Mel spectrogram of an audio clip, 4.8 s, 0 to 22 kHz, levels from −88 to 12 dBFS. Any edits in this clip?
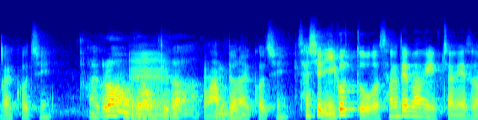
yes; 1 cut; at 2.8 s

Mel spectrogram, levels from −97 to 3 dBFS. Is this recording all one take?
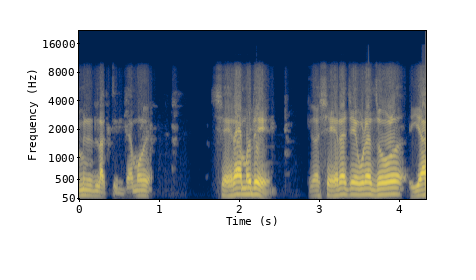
yes; 0 cuts

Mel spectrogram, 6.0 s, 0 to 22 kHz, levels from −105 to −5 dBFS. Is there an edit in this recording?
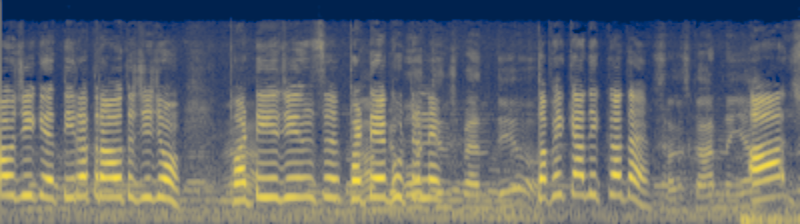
no; 0 cuts

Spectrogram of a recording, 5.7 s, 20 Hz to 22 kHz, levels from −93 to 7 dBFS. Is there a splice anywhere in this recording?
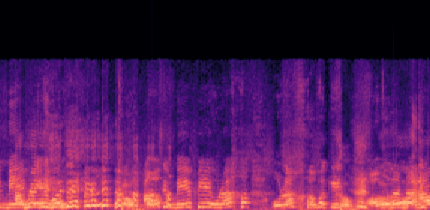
no; 0 cuts

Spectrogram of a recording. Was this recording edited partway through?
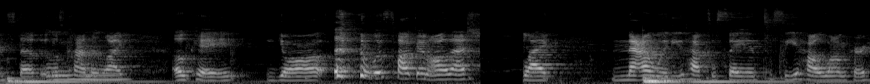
no; 0 cuts

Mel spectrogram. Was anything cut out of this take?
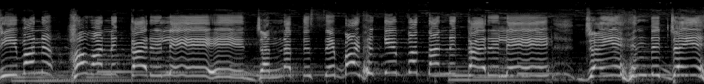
yes; 1 cut; at 5.5 s

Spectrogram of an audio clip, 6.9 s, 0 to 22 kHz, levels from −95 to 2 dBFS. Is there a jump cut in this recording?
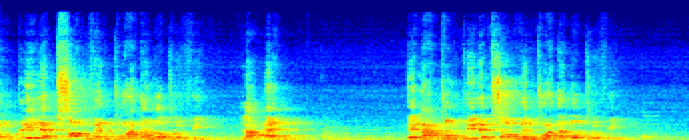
no; 0 cuts

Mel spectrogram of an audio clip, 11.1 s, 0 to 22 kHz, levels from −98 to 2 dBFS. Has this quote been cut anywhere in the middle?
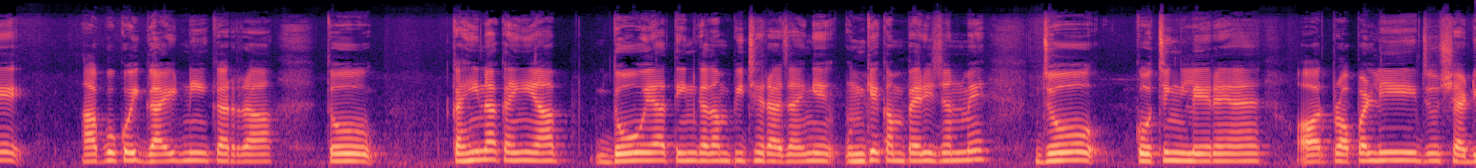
no; 0 cuts

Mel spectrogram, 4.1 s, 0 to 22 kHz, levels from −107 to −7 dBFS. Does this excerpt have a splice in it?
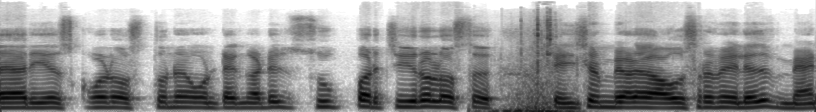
yes; 1 cut; at 2.6 s

